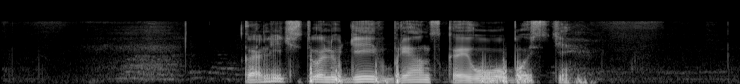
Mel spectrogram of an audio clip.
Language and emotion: Russian, sad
